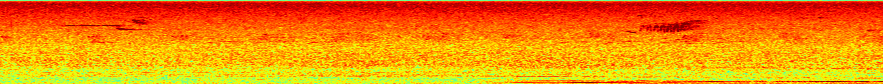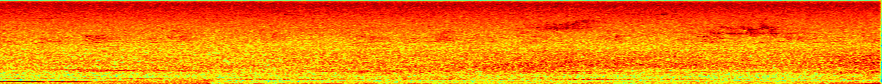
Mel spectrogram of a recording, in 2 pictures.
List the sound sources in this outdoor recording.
Red-eyed Vireo, Black-throated Green Warbler, Black-throated Blue Warbler, Red-breasted Nuthatch, Ovenbird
